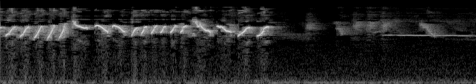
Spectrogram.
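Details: White-eye (pleci) singing in the nembak style, a tight run of rapid high chirps strung together for nearly three seconds, rising and falling in quick zigzags, then fading to a softer distant twitter.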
